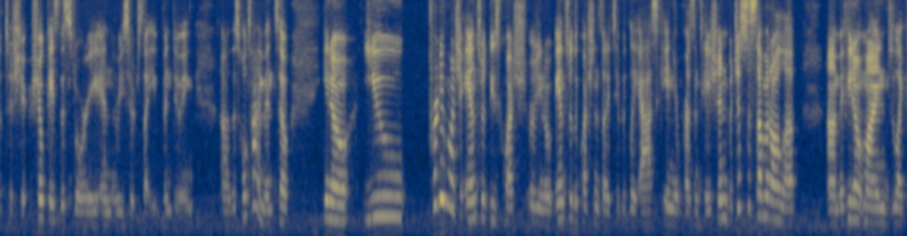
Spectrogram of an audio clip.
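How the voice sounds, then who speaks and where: A woman's voice: fairly low pitch, fairly bright tone, slight background noise, poor audio. A woman hosting a casual interview over a video call, informal and enthusiastic in the way she talks. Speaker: interview host.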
